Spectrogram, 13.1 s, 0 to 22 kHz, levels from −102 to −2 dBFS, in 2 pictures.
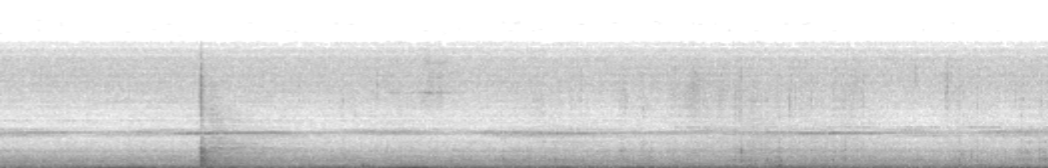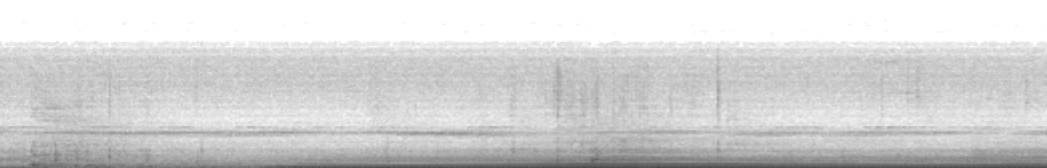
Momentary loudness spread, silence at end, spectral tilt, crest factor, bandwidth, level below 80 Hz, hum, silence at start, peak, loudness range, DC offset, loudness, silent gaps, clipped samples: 15 LU; 0 s; -8 dB/octave; 16 dB; 16 kHz; -70 dBFS; none; 0 s; -24 dBFS; 13 LU; under 0.1%; -40 LUFS; none; under 0.1%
